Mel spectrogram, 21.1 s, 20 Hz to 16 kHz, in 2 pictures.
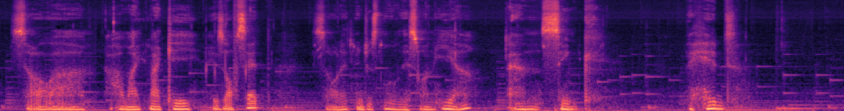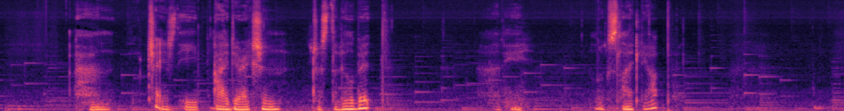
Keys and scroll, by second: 6.4 /, 9.8 F9, 13.2 g.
